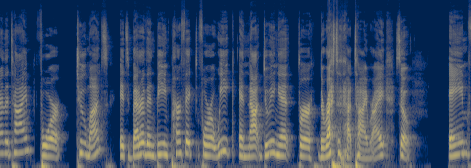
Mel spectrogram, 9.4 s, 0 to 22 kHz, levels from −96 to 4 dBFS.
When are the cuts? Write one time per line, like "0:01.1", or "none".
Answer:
none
